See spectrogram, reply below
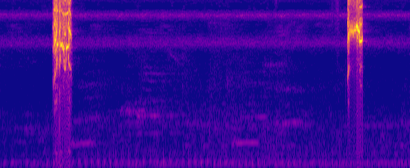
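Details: Cinnamon green-cheeked conure giving two short, harsh, screechy calls about three seconds apart, each a brief loud burst, over a low background hum.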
